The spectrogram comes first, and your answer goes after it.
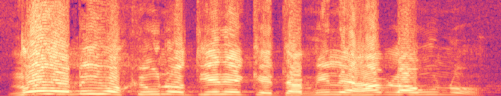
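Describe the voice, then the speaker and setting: Older male pastor, high-pitched preacher. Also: fast. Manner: animated preaching with storytelling and questions to the congregation. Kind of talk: sermon.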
